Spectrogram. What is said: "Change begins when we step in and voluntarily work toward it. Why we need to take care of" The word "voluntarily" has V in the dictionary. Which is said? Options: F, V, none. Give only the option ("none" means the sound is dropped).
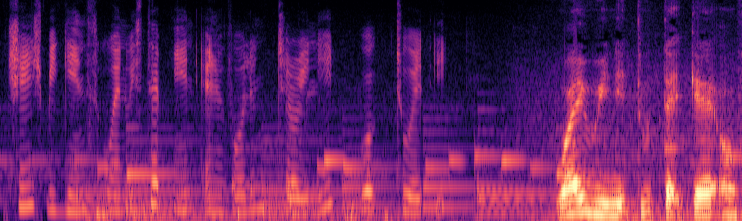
V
